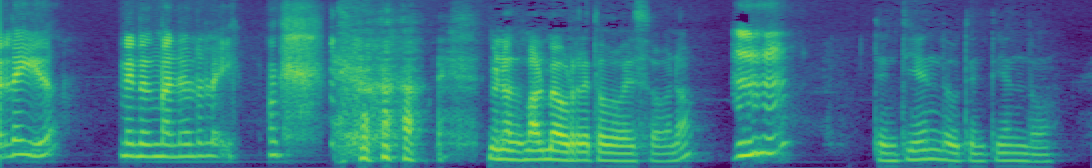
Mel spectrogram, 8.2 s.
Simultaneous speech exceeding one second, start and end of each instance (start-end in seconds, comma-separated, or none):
none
